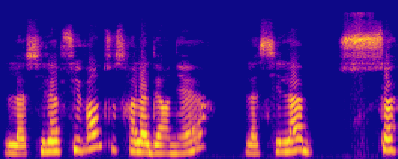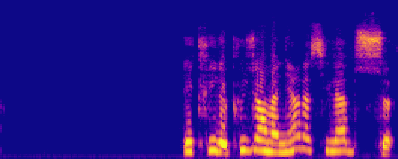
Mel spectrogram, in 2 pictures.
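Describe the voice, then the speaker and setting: A woman teacher giving a patient, slow spelling dictation lesson, spelling out letters one by one. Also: fairly high pitch, no room sound, studio quality.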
